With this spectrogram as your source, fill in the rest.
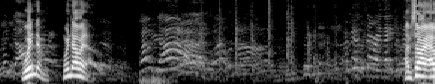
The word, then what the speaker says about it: Wyndham: Wamondam? Windeman? Windham. Well done. I'm sorry, I was going phonetically by how it's spelled on the answer sheet.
